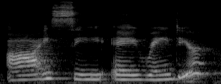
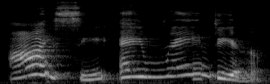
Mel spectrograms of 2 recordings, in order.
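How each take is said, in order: First: It is said flatly, without excitement. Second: It is said with excited expression.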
